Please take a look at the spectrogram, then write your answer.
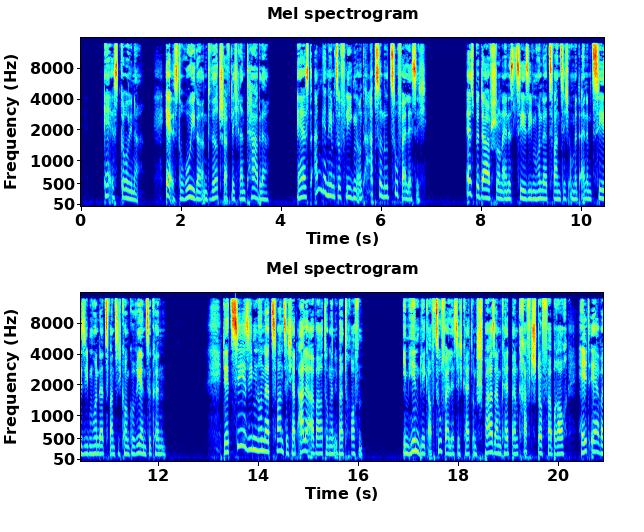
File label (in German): Werbung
